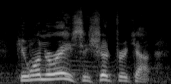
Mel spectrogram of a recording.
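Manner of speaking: plain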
